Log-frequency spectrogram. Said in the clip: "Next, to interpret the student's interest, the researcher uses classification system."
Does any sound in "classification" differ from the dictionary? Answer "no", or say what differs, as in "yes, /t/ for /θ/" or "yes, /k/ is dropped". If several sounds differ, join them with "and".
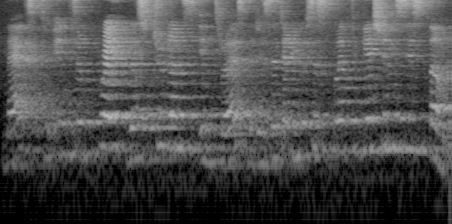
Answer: yes, /w/ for /l/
